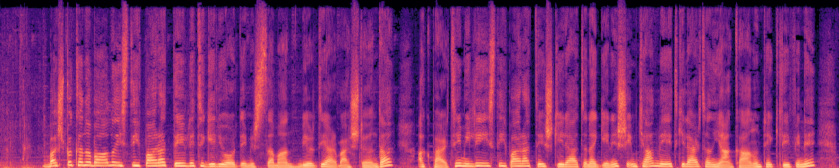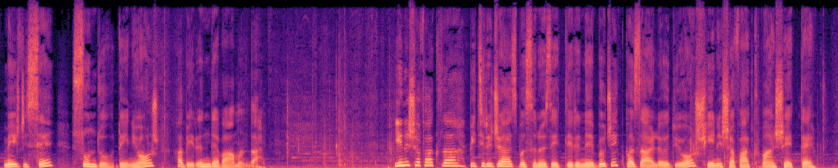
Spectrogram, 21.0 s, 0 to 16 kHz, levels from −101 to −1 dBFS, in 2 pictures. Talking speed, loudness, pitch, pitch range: 110 wpm, -18 LUFS, 180 Hz, 145-235 Hz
